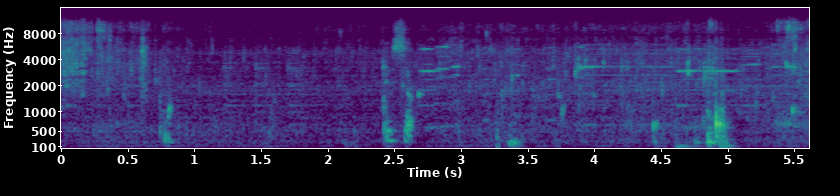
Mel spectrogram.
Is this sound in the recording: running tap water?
yes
